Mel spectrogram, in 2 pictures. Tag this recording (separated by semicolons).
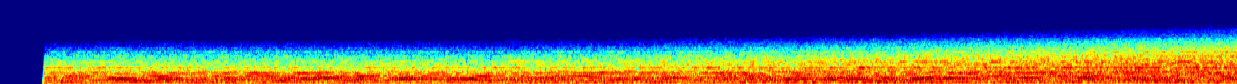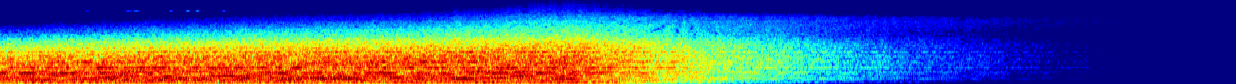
ambience; atmosphere; crescendo; dark; electro; electronic; intro; music; processed; synth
